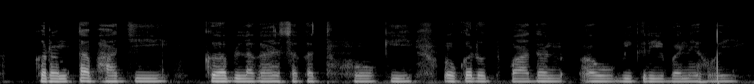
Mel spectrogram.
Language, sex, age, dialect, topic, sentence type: Chhattisgarhi, male, 18-24, Northern/Bhandar, agriculture, question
